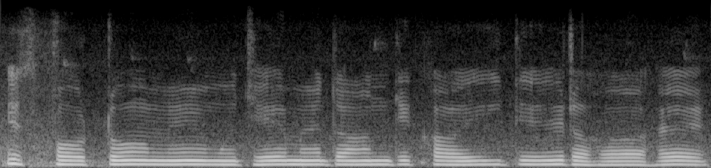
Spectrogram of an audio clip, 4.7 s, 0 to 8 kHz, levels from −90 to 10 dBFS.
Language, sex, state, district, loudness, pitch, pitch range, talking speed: Hindi, female, Madhya Pradesh, Katni, -14 LUFS, 185 Hz, 180-185 Hz, 115 wpm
